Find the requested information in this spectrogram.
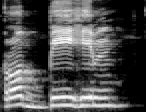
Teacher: റബ്ബിഹിം ബിന് ശ്രദ്ധയുണ്ട് ഒന്ന് കട്ടികൂട്ടി ഓതി കൊടുക്കുക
